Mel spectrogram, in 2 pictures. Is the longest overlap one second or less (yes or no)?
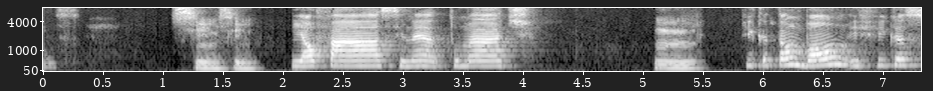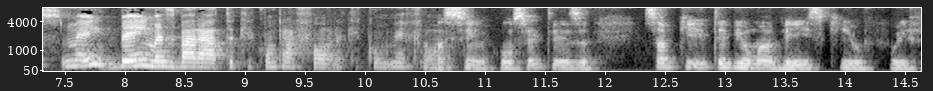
yes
